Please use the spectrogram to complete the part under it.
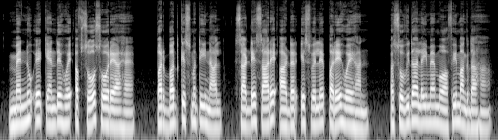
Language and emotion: Punjabi, sad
